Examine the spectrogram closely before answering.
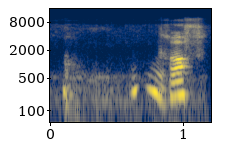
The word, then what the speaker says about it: cough: Cough, cough. Can you check the pronunciation when cough. You say cough, put your lip against your teeth like that.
